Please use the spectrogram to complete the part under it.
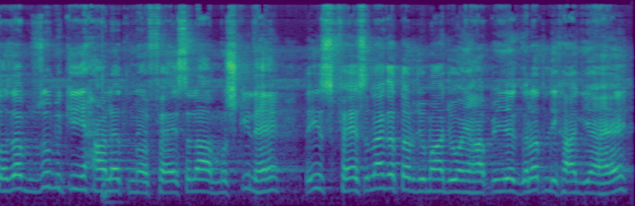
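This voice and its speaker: A man's voice: high-pitched, fairly even intonation, normal speed, big-room sound. A man teaching an online exam-prep lesson on translation, patient, repeating terms and checking that listeners follow. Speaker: Urdu-Hindi translation teacher.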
